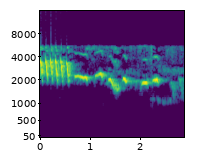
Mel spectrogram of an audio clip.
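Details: White-rumped shama bait song meant to stimulate caged birds: a fast buzzy trill of repeated notes, then a series of clear, level and slurred whistles.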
